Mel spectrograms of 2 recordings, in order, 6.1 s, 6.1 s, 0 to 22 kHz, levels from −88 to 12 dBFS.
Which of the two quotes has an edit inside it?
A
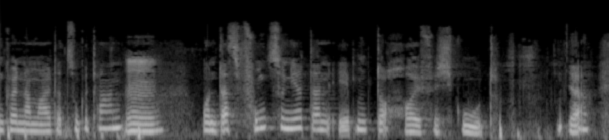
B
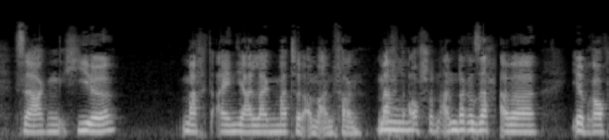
B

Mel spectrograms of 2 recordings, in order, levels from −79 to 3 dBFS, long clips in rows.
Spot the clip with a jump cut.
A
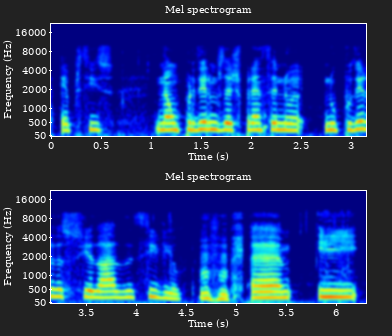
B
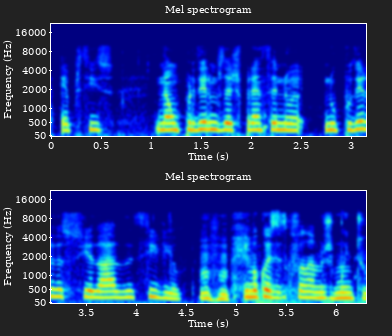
A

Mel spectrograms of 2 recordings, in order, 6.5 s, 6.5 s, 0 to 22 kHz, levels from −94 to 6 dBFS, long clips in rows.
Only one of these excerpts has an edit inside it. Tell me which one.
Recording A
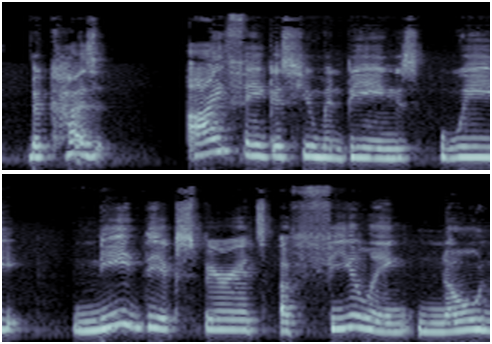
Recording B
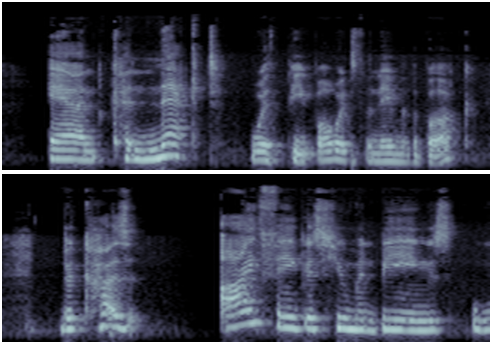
B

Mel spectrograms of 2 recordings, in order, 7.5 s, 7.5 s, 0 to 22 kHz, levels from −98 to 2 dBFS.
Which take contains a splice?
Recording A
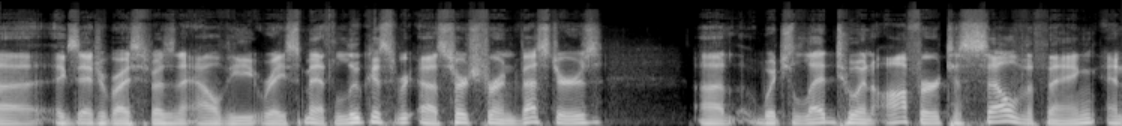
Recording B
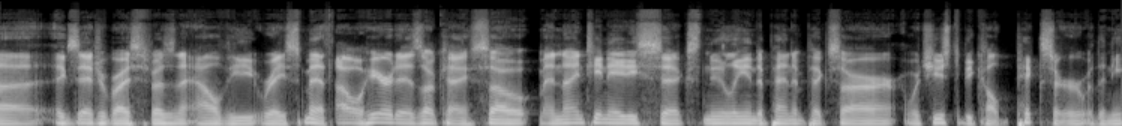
B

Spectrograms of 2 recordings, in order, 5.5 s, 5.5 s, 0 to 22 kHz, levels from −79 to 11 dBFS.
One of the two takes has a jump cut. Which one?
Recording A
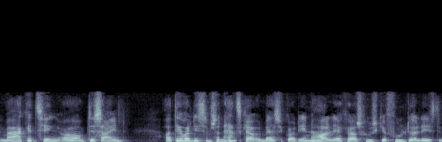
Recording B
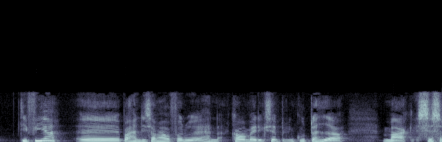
B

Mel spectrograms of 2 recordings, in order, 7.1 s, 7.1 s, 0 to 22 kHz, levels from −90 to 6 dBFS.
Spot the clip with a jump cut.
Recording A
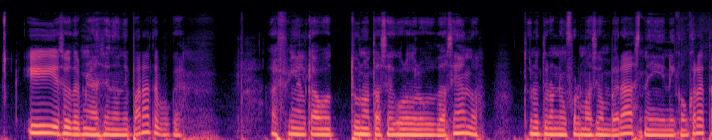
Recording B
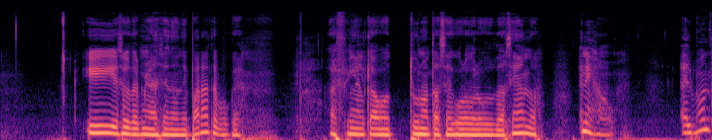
B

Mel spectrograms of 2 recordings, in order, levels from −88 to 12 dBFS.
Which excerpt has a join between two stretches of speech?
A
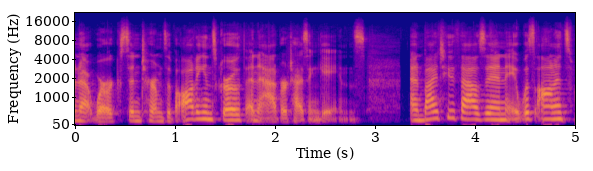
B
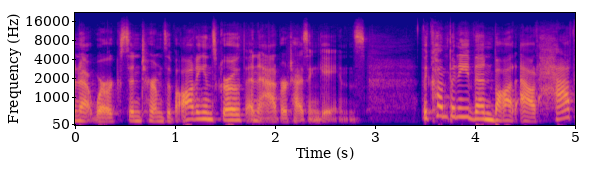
A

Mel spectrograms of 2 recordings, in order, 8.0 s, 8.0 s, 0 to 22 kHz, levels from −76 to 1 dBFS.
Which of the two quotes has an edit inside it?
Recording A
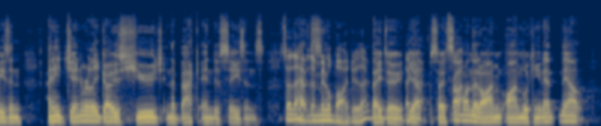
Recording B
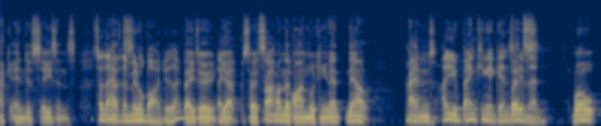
B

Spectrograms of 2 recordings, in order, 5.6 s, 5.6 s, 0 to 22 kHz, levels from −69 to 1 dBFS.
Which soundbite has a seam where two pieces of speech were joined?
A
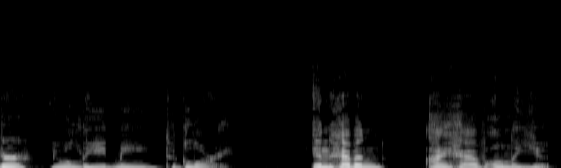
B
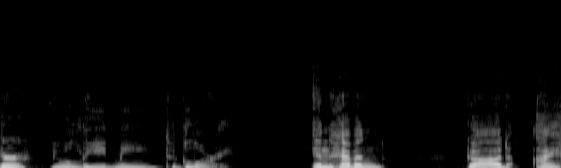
A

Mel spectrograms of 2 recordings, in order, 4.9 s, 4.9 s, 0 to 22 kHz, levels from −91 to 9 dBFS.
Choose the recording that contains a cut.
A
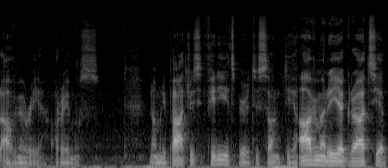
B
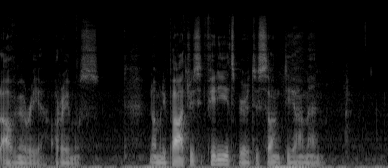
A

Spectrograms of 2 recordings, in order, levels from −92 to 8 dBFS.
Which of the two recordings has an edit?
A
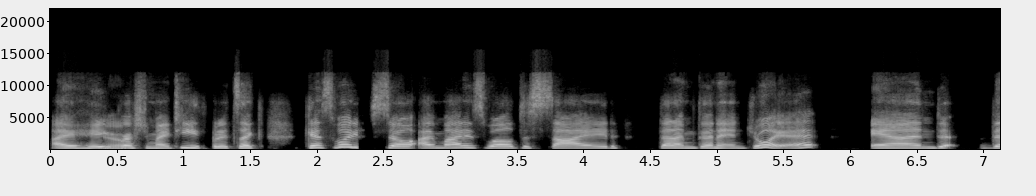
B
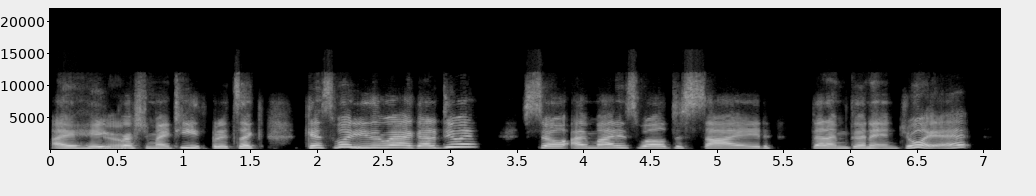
A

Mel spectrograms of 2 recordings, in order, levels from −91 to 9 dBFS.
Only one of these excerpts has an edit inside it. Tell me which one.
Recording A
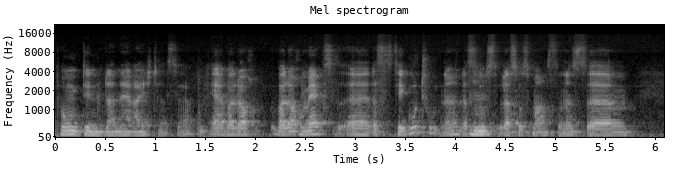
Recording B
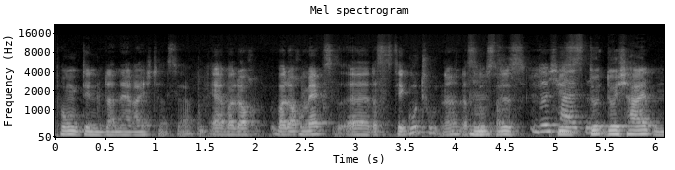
B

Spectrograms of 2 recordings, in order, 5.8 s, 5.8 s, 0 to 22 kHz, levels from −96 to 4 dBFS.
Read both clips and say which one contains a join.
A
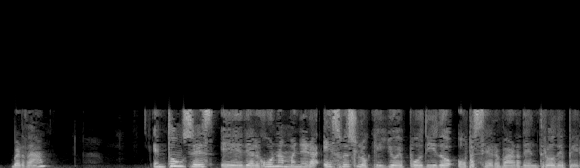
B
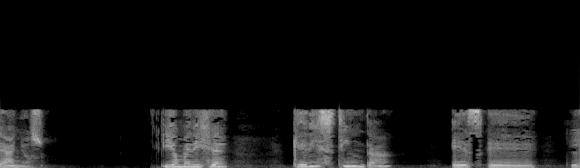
B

